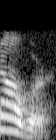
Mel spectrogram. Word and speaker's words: hour: and with this because H is silent here and we give the sound of O which is wobble that's why we have used and with our so it's an hour B yes B refers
